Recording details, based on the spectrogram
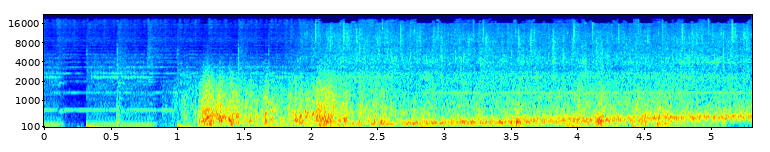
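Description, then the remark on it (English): A loud thunderstorm: after a brief quieter moment, a heavy crack and rumble of thunder breaks in, followed by steady, dense rain pouring down with continued low rumbling. “Or from the weather.”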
